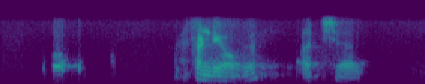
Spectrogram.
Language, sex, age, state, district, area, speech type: Hindi, male, 30-45, Madhya Pradesh, Hoshangabad, rural, conversation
